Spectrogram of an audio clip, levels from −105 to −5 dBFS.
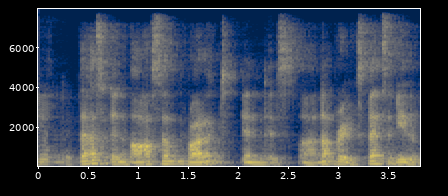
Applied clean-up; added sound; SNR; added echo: neural mask model DeepFilterNet 3.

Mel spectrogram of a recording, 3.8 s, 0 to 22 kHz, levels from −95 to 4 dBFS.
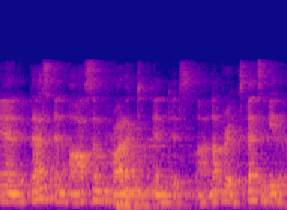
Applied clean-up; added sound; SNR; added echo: none; Organ; 7 dB; reverberation time 0.9 s.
